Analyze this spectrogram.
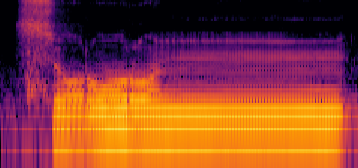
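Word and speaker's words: سُرُورٌ: Sururun. Again, this will be pronounced as ikhfa because we have a seen afterwards.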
